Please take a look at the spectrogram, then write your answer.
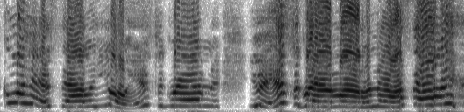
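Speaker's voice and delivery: high, loud hype for a friend; gushing fan cheering Sally on; excited cheering. Retold or imitated. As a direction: cheer her on, squealing with delight. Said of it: "I was like".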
